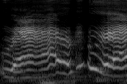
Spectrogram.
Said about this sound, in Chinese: 打猫人模仿托塔天王罩住三太子的招式，将鬼屋移来罩住猫妖，个性乖张却容易受惊吓的猫妖困在鬼屋内。屋内鬼哭神嚎，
